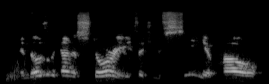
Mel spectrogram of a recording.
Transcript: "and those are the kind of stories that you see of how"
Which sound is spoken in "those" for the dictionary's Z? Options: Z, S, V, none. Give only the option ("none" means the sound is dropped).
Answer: Z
